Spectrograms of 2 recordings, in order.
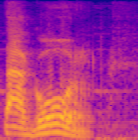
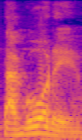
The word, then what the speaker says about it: Tagore: poeta que se llama tagor aquí en Colombia dicen tagore pero bueno la r no hay que pronunciarla está gorra bueno está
